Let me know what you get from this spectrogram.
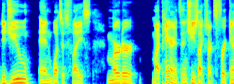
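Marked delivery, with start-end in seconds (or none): none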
